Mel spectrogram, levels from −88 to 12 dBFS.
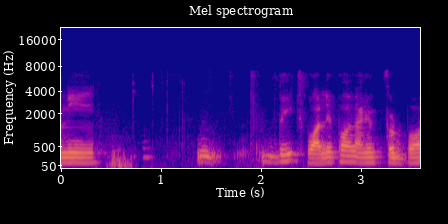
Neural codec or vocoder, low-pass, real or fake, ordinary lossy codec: codec, 44.1 kHz, 3.4 kbps, Pupu-Codec; 7.2 kHz; fake; Opus, 32 kbps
